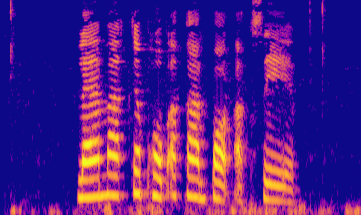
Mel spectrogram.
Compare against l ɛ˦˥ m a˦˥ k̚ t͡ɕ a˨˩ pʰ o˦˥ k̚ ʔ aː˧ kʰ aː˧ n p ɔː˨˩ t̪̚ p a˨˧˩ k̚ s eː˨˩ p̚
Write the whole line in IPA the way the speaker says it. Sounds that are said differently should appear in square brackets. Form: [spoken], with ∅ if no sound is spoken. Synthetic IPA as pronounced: l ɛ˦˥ m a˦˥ k̚ t͡ɕ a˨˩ pʰ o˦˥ [p̚] ʔ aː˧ [k] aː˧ n p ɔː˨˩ t̪̚ [ʔ] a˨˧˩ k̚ s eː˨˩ p̚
